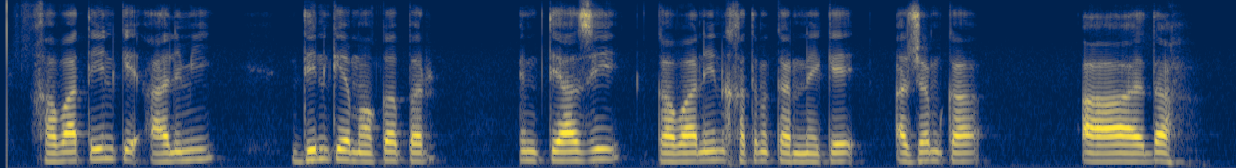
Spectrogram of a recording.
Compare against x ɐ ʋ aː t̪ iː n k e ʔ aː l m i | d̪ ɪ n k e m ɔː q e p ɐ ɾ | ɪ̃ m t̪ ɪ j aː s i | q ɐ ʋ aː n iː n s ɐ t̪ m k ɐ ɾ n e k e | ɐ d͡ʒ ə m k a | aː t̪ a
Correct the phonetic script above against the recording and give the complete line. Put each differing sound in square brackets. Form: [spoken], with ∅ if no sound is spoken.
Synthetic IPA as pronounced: x ɐ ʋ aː t̪ iː n k e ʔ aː l m i | d̪ ɪ n k e m ɔː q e p ɐ ɾ | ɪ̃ m t̪ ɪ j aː [z] i | q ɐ ʋ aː n iː n [x] ɐ t̪ m k ɐ ɾ n e k e | ɐ d͡ʒ ə m k a | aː [d̪] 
